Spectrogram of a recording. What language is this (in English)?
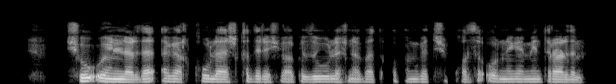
Uzbek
